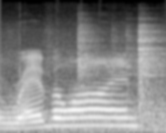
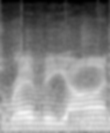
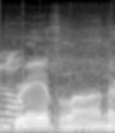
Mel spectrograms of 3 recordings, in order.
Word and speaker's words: Réveillon: The other thing, so this is the server said Réveillon, but I googled it. YouTube says it's pronounced Réveillon. I don't know though. But it's like a traditional. I said Revlon earlier, like the makeup.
